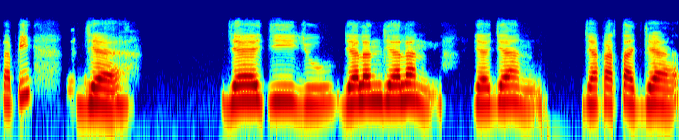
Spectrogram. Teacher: Kalau makrotnya tadi ya, tengah lidah menekan ke langit-langit atas. Jadi tengah lidahnya itu memang menekan. Karena sifatnya syiddah, tertahan aliran suara. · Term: huruf jim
